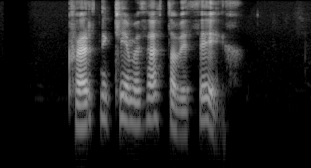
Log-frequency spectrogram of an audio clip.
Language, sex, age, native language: Icelandic, female, 50-59, Icelandic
